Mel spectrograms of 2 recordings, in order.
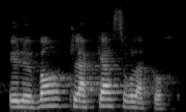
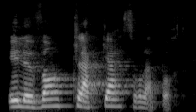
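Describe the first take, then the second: Both takes have the same delivery.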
